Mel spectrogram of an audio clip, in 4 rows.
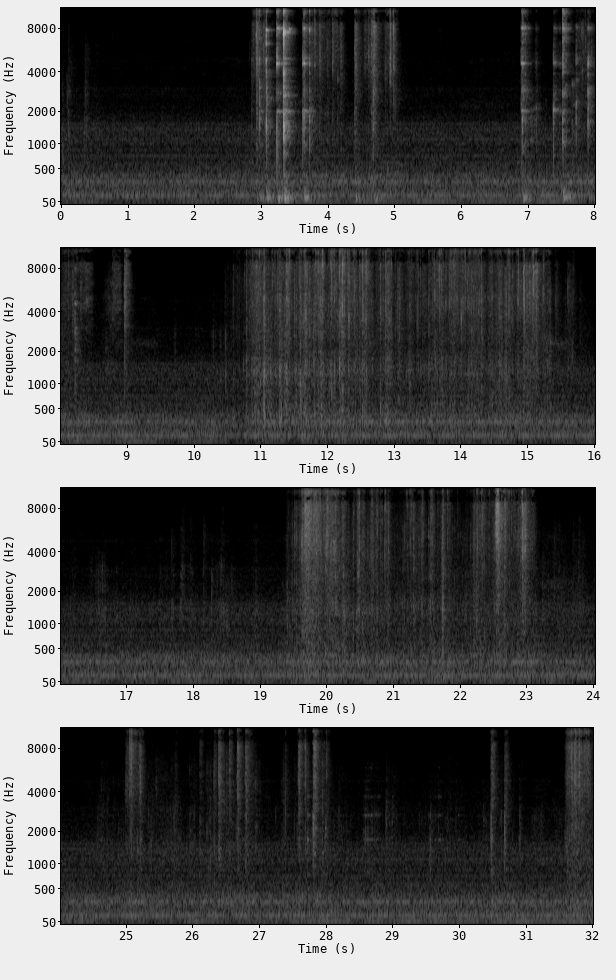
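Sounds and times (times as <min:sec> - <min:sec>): dishes and utensils clinking: 0:02.9 - 0:04.8, 0:06.9 - 0:08.5
crinkling and rustling: 0:10.2 - 0:15.8, 0:17.5 - 0:23.9, 0:24.5 - 0:32.0.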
